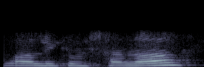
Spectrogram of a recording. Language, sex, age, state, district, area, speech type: Kashmiri, female, 18-30, Jammu and Kashmir, Budgam, rural, conversation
